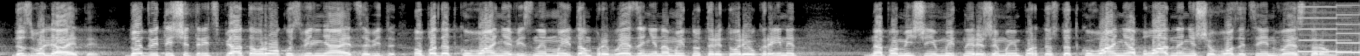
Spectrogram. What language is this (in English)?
Ukrainian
